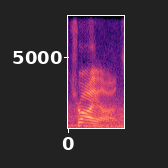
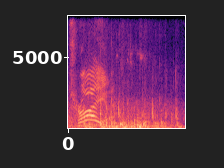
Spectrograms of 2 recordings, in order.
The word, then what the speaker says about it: Tryon: you later Tryon huh all this time I thought it was TRON so trying trying Georgia I got to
